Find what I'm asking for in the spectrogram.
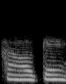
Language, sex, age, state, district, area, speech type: Tamil, female, 18-30, Tamil Nadu, Viluppuram, rural, conversation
